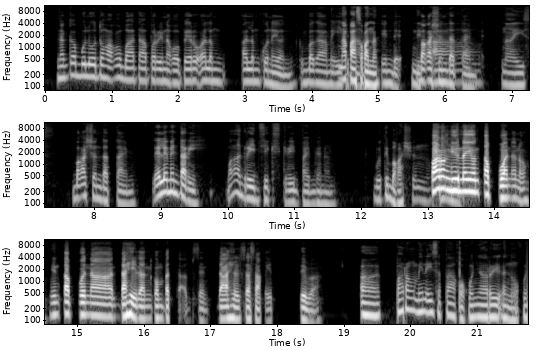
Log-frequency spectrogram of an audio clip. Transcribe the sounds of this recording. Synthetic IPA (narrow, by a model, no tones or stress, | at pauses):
nɐɡ̚kɐbʊluːt̪oŋɐko̞baːt̪ɐpɐɾɪnɐko̞pɛːɾo̞ʔɐlam | ʔɐlɐmko̞nɐjo̞nkʊmbɐɡamɐjʔiːaɪpaːsokɐnɐhɪnd̪ɛbɐkɐʃjond̪ɐt̪ːajm | najs | bɐkɐʃjond̪ɐt̪ːajm | ʔɛlɛmɛnt̪aɾi | mɐŋaɡɾejd̪̚siksɡ̥ɾejd̪̚pajb̚ɡɐno̞n | buːt̪ɪbɐkɐʃonpaːɾɐŋjʊnːɐjʊŋt̪ɐpːwɐnɐno̞jʊŋt̪ɐp̚wɐnːɐd̪ɐɦɪlankombɐt̪̚kɐ̰ʔa̰b̚sɛnt̪̚d̪aːɦɪlsɐsɐkɪt̪̚ | d̪̥ɪba | ʔa | paːɾɐŋmɐjnɐʔisɐpːɐɐko̞kʊŋɲaːɾɪʔɐno̰kʊ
